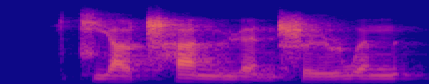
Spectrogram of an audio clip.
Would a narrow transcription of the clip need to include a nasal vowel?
no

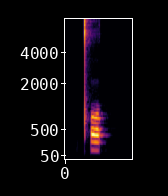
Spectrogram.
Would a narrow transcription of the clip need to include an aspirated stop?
yes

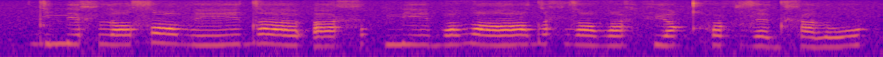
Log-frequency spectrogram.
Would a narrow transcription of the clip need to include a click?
no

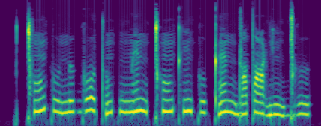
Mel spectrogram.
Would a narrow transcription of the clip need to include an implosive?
no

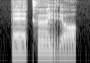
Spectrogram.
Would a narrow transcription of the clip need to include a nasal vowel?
yes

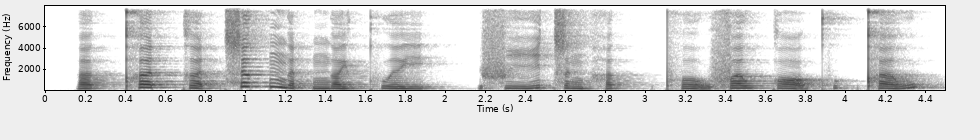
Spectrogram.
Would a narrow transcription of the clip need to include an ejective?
no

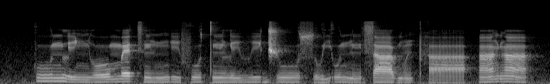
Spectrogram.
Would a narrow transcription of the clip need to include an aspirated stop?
yes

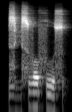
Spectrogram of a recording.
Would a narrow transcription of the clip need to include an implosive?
no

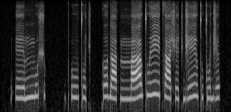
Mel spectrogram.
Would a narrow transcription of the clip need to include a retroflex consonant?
no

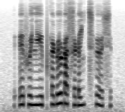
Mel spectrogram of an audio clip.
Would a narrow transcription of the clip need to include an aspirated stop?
yes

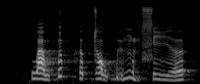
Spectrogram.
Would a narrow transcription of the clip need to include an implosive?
yes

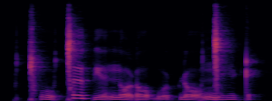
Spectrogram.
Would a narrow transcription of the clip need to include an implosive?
yes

